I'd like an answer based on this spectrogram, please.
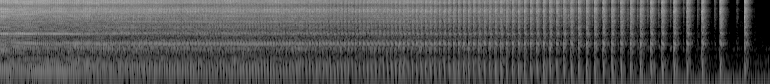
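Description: Prize wheel spinning, its pegs flicking past the pointer in a fast run of clicks that gradually slows and spaces out until the wheel stops near the end.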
